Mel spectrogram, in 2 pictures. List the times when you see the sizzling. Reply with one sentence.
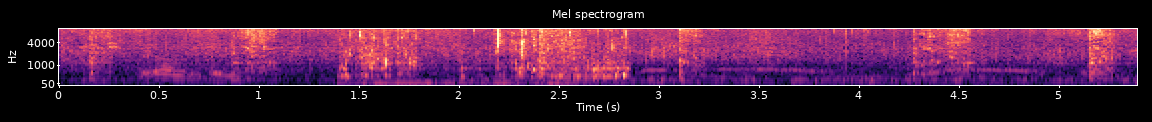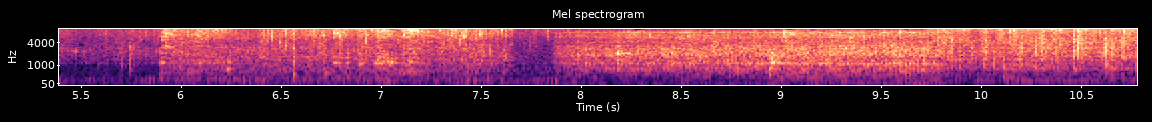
The sizzling can be heard from 0.0 to 10.7 s.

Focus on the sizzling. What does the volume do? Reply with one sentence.
The volume of the sizzling goes up.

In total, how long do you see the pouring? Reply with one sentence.
You can hear the pouring for 3 seconds altogether.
